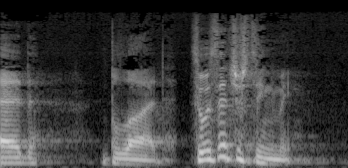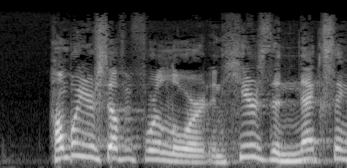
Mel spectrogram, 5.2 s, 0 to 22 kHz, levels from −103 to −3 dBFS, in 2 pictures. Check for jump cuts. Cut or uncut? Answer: cut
